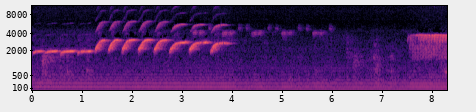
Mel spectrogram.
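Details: Pet canaries kept indoors in a study sing a quick series of bright, rising whistled notes, about three a second, then softer scattered notes and a closing buzzy trill over a faint hum.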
